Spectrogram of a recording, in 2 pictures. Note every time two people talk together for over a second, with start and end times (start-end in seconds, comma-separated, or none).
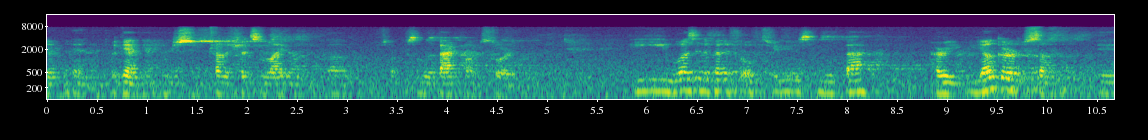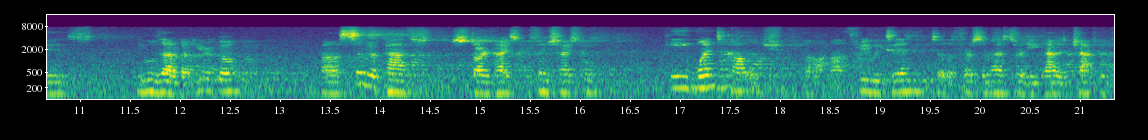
none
